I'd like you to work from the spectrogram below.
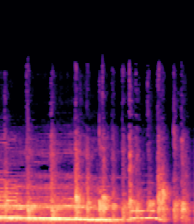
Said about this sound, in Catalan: Aplaudit més els que no poden participar que els que participen.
